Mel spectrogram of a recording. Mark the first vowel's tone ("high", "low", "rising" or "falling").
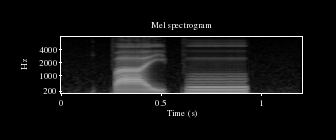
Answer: low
